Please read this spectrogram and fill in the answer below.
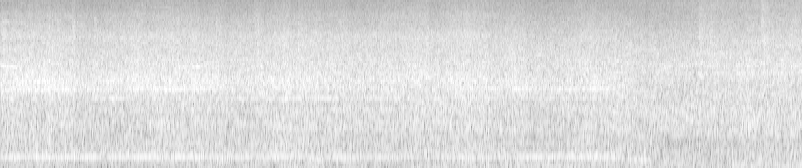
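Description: Steady mechanical drone over street noise. The drone's tone dips in pitch and cuts off about six seconds in.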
